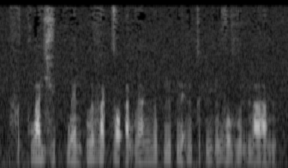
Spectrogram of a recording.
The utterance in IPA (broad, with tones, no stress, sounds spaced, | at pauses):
f ə˨˩ t̚ k w a˧ j ɣ i˨˩ t̚ h w ɛ˨˩ n ʔ u˧ ə̯ v a˦˥ k̚ z ɔ˨˩ ʔ a̰˧˨ w l a˧ ŋ n o˦˥ p̚ n ɨ˦˥ p̚ n ɛ̰˧˥ n k ə˨˩ t̚ ɲ o̰˧˥ ŋ v o˧˩ ɣ ṵ˧˨ n m a˨˩ m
